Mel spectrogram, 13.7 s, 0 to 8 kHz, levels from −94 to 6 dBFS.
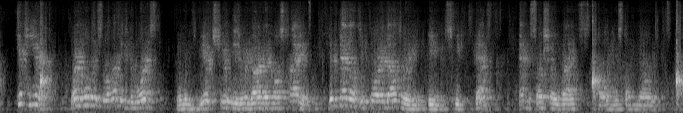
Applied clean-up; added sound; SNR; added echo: neural separator model SepFormer DNS4.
